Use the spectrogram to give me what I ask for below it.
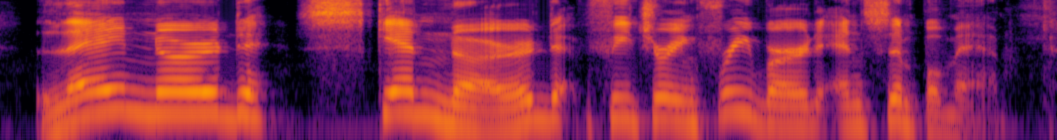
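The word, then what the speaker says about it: Lynyrd Skynyrd: In 1973, Leonard Skinnard released their debut album pronounced Leonard Skard featuring Freeird and Simple Man.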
